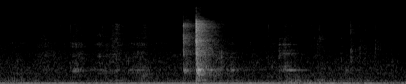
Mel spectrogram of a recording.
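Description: A kitchen knife cutting and prying coconut flesh out of its shell, with small scrapes and clicks and one sharp knock about two seconds in.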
